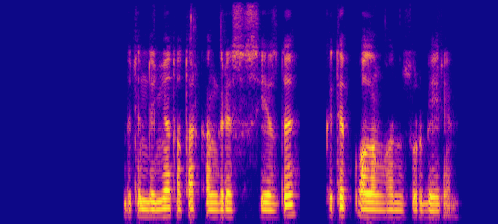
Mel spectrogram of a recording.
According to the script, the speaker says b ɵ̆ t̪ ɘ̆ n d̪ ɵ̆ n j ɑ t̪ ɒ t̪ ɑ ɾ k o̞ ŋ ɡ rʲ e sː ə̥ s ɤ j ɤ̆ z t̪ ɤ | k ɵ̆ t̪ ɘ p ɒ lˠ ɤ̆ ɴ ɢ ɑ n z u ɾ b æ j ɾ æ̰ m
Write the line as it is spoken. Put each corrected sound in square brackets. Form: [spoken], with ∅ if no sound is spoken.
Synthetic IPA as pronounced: b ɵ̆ t̪ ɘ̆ n d̪ ɵ̆ n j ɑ t̪ ɒ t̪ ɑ ɾ k o̞ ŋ ɡ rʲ e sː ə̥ s ɤ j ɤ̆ z [d̪] ɤ | k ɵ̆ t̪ ɘ p ɒ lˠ ɤ̆ ɴ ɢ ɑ n z u ɾ b æ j ɾ æ̰ m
